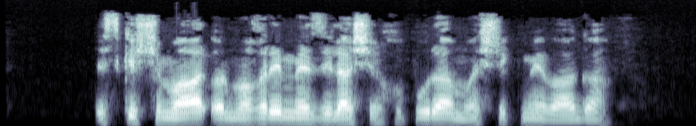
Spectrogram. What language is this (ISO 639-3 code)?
urd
